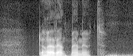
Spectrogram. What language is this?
Swedish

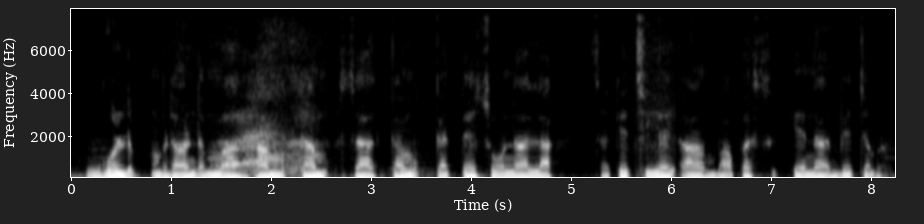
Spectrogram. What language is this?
Maithili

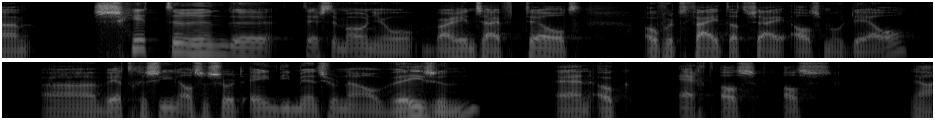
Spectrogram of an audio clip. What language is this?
Dutch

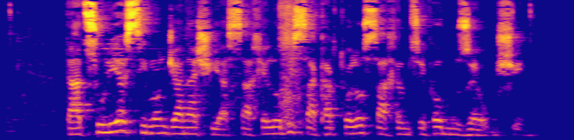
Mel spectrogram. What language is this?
Georgian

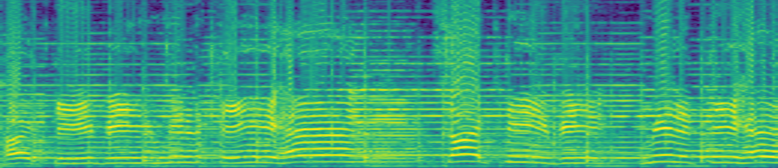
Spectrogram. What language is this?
Hindi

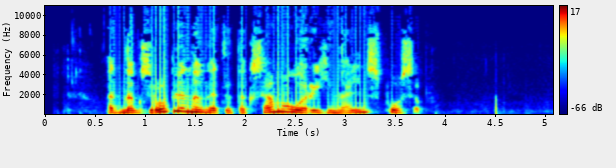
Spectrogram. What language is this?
Belarusian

